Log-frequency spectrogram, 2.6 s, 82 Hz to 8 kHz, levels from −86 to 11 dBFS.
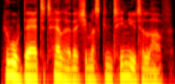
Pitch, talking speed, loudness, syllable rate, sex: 105 Hz, 275 wpm, -18 LUFS, 5.4 syllables/s, male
